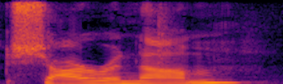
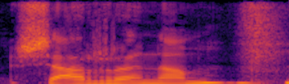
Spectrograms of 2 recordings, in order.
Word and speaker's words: Sharanam: And then the word Sharanam is S-H-A-R-A-N-A-M, and the R, it's not pronounced Sharanam, or Sharanam. To me, what I've heard is it's more of a, it sounds to me like a D sound, Sharanam, Sharanam.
